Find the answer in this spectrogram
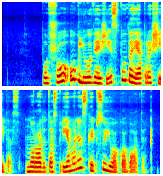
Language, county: Lithuanian, Šiauliai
